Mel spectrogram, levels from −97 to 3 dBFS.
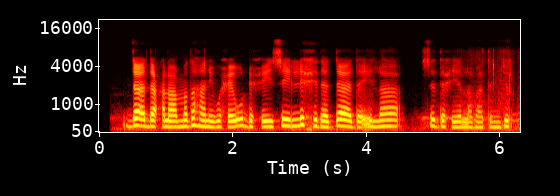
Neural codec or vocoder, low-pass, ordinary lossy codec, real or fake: none; none; none; real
